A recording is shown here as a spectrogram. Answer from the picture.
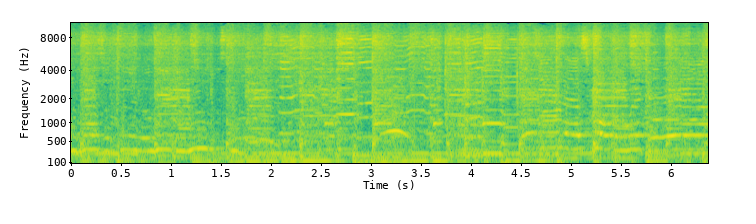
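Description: Live soul-funk band playing: a woman singing lead over electric guitar, bass and drums, with a steady beat.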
